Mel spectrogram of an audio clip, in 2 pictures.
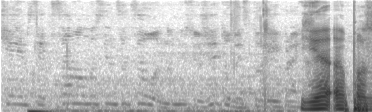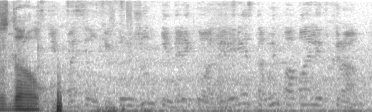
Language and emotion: Russian, sad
